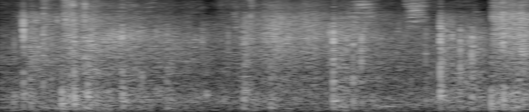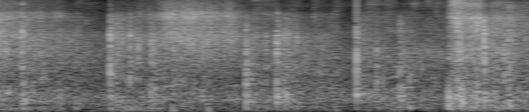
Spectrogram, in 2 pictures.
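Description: Fireworks going off: a continuous run of overlapping bangs and crackles, with a few louder bangs among them.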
